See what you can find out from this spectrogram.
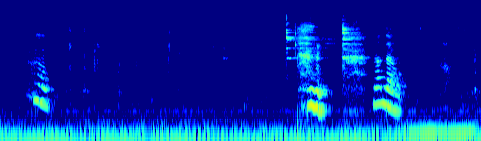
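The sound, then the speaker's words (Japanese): Cutlery clinks against a plate while someone eats carbonara with small bacon bits. Faint, scattered taps and scrapes give way to a few louder clattering bursts near the end. “なんか素で食べてるだけの音声ですが、この音声はあれだね、カルボナーラを食べるときに聞く音声だ。”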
